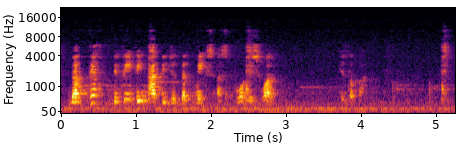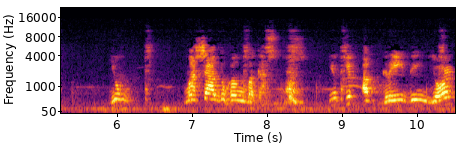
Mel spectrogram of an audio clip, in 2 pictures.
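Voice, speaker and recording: Poor audio with slight background noise carries a mid-range voice giving a motivational talk. With a Filipino accent, the speaker alternates Tagalog and English, raises rhetorical questions only to answer them, and chats with the listener by checking in.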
